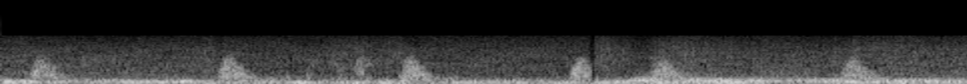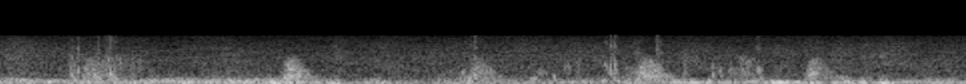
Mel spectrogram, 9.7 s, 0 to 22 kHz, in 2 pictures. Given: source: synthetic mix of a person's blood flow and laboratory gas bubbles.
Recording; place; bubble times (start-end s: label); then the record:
Doppler ultrasound of blood flow; subclavian vein
1.41-1.89 s: bubbles
5.14-5.55 s: bubbles
6.98-7.26 s: bubbles
7.44-7.69 s: bubbles
7.79-8.19 s: bubbles
8.34-8.75 s: bubbles
From the record:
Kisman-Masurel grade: 221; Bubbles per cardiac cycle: several, 3 to 8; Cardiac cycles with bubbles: 10 to 50%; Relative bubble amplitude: barely perceptible (0.100 to 0.250); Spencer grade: 2 (many but less than half of the cardiac periods contain bubble signals, singularly or in groups); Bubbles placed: anywhere in the cardiac cycle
